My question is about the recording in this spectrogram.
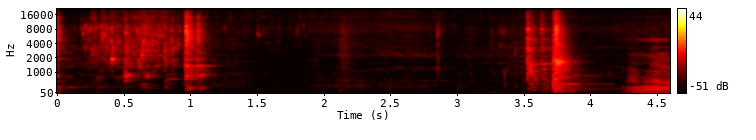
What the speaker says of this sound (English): I'm going to add about 12 ounces of water.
